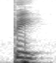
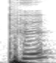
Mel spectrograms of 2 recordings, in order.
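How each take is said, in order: First: The consonant is followed by a vowel. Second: Only the bare consonant sound is said. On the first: The speaker calls it right. "on dit P" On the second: The speaker calls it wrong. "on dit pas juste P"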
